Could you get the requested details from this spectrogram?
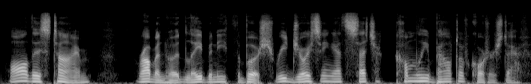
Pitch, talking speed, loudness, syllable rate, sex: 115 Hz, 190 wpm, -21 LUFS, 5.5 syllables/s, male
